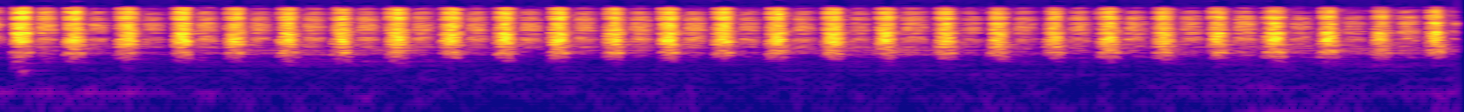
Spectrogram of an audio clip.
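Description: Rapid, forceful breath exhales during a yoga-style breathing exercise, a close, evenly spaced series of about two dozen sharp puffs in a steady rhythm with no talk over them.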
